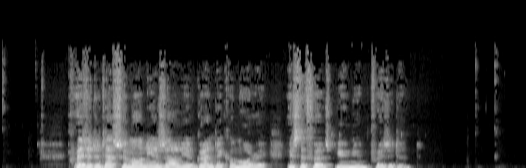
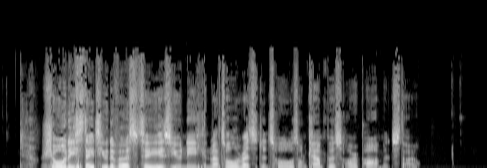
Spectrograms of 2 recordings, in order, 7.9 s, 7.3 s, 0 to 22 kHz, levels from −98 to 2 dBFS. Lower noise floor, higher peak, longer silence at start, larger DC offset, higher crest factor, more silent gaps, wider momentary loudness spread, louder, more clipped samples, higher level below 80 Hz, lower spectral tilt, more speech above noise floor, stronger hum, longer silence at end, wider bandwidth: first, -84 dBFS vs -70 dBFS; about the same, -2 dBFS vs 0 dBFS; first, 1.05 s vs 0.3 s; neither; about the same, 14 dB vs 18 dB; neither; second, 7 LU vs 12 LU; about the same, -15 LUFS vs -17 LUFS; neither; about the same, -50 dBFS vs -54 dBFS; first, -6.5 dB/octave vs -3.5 dB/octave; first, 70 dB vs 52 dB; second, none vs 50 Hz at -50 dBFS; first, 1.75 s vs 1.05 s; about the same, 15 kHz vs 16 kHz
